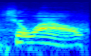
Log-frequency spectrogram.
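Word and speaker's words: Chuao: So today we have another bar from Chihuahua, because remember that's how you pronounce it, C-H-U-A-O, Chihuahua, and it's their firecracker bar.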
